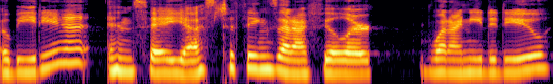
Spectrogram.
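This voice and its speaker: An unremarkable speaking voice from a woman with an American accent, ordinary pitch variation, a fairly slow pace, and a very clean recording with a silent background. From South Florida, Lake Okeechobee. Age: 20s. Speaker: podcast guest. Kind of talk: casual chat.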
